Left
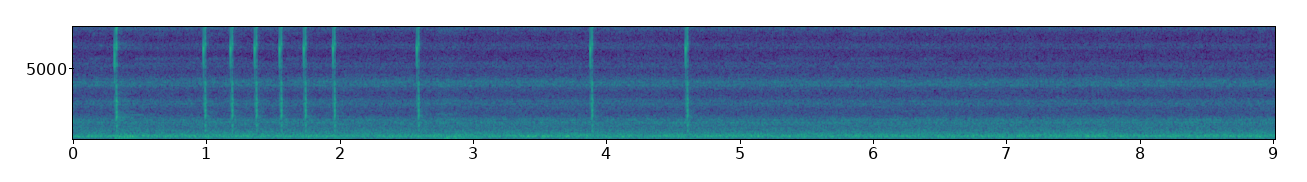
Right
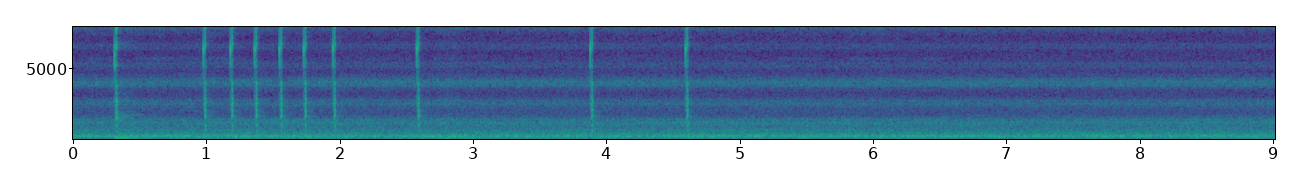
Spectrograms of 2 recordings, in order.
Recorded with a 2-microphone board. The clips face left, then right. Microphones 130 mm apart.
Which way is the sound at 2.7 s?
70° left (ahead or behind).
